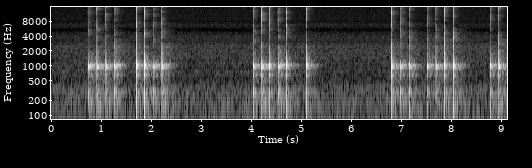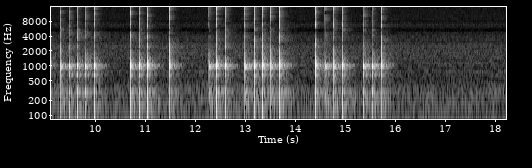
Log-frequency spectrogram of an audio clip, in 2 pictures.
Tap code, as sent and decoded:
4-4 / 5-1 / 3-4 2-5 3-1 3-5 4-3
T V OJLPS

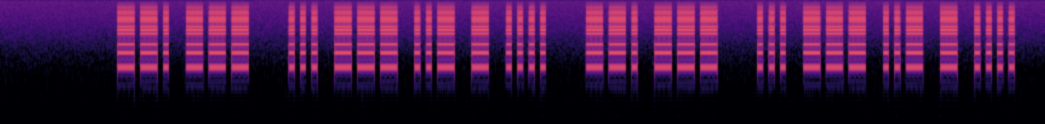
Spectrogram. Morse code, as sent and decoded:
--. --- / ... --- ..- - .... / --. --- / ... --- ..- - ....
GO SOUTH GO SOUTH

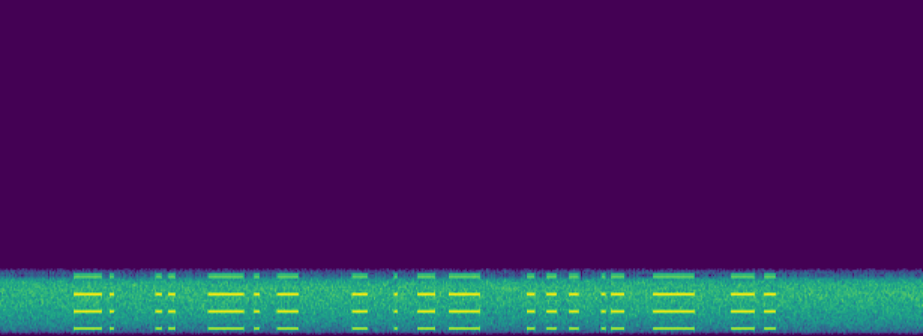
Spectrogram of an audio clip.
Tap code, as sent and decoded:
none

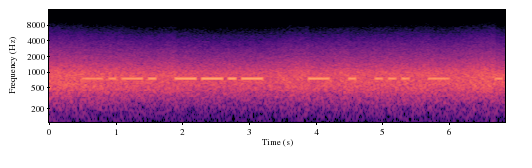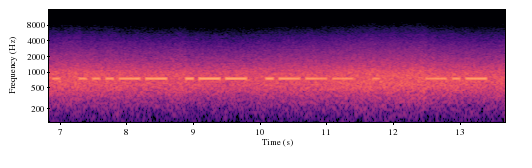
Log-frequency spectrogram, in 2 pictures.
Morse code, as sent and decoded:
-.-. --.- / - . ... - / .. ...-- .-- .--- . / -.-
CQ TEST I3WJE K

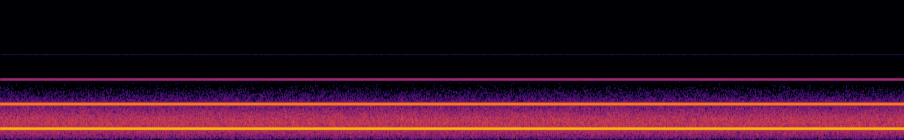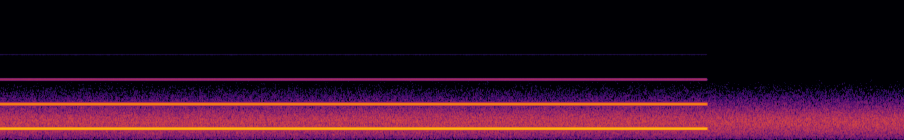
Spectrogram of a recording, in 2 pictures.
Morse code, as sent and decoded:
none

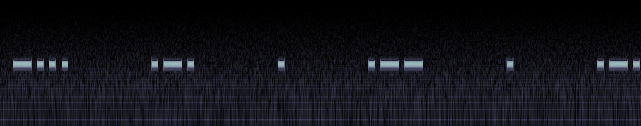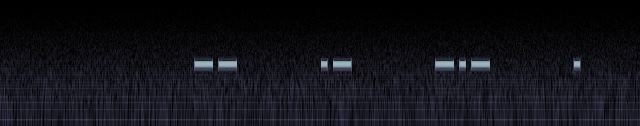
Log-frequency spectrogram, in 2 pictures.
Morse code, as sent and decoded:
-... .-. . .-- . .-. / -- .- -.- .
BREWER MAKE

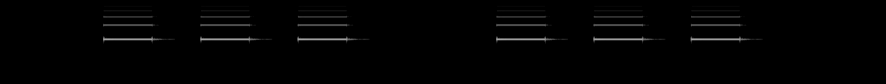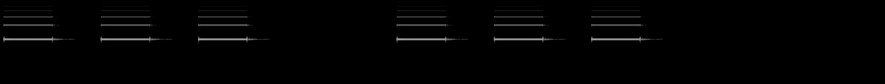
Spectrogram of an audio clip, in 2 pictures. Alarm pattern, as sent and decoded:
3 beeps and a pause
temporal three

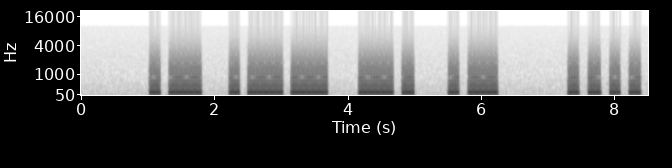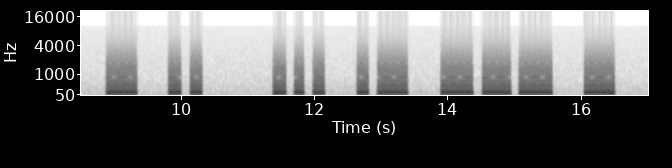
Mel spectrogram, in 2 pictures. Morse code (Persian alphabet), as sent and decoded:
.- .-- -. .- / .... - .. / ... .- --- -
اونا حتی ساعت

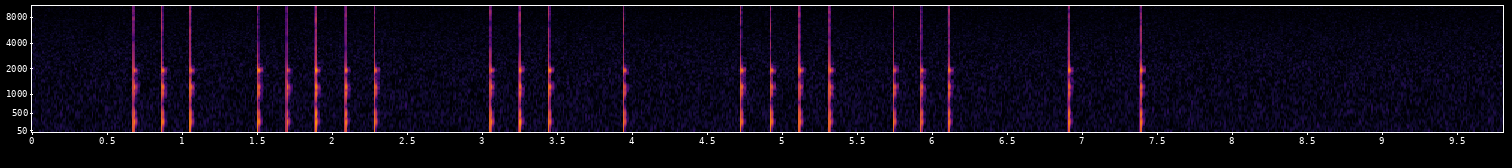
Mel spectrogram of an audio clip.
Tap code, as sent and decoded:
3-5 3-1 4-3 1-1
PLSA

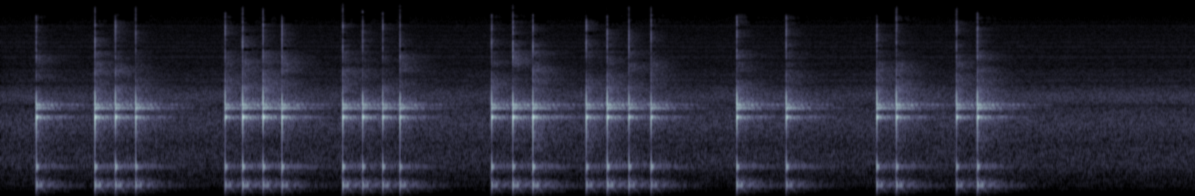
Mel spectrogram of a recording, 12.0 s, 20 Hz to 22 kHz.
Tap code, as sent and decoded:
1-3 4-4 3-4 1-1 2-2
CTOAG

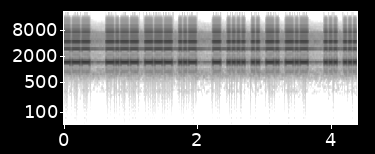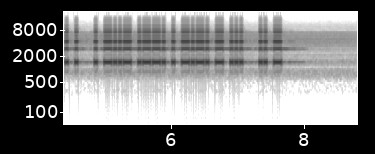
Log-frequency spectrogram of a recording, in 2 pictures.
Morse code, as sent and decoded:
… / -.-- --- ..- / - .... .. -. -.- / ... .... . / . -..- .--. . -.-. - ... / .. -
… YOU THINK SHE EXPECTS IT

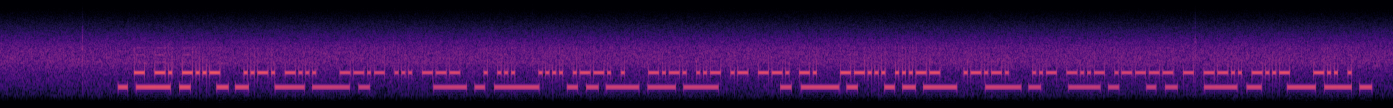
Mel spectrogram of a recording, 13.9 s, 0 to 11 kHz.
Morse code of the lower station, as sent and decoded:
.-. .. --. / -.- ..--- / .-. ..- -. -. .. -. --.
RIG K2 RUNNING

